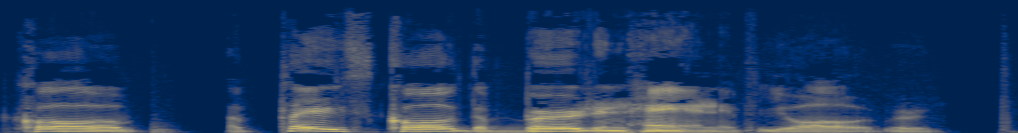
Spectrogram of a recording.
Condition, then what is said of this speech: Aphasia. When I started singing and vocally talking to people, it doesn't go away, but it helps me to cope with it.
